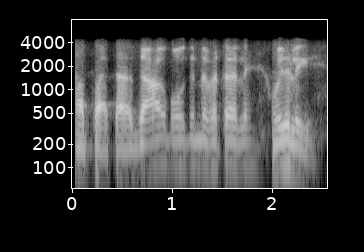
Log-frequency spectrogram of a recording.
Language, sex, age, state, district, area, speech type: Odia, male, 60+, Odisha, Gajapati, rural, conversation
